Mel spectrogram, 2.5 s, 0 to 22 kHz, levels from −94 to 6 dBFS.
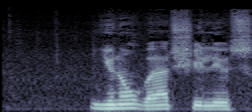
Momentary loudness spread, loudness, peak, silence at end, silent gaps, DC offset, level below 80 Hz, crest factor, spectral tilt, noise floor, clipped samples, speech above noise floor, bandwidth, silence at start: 5 LU; -18 LUFS; -4 dBFS; 0 s; none; under 0.1%; -56 dBFS; 16 dB; -6 dB/octave; -57 dBFS; under 0.1%; 40 dB; 15.5 kHz; 0.9 s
